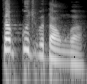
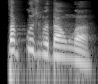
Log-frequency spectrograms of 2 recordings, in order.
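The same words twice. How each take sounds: The two takes are said the same way.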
